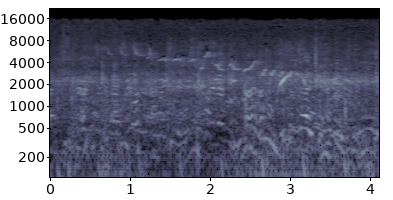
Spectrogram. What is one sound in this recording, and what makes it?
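Young women chatter as they jog past.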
